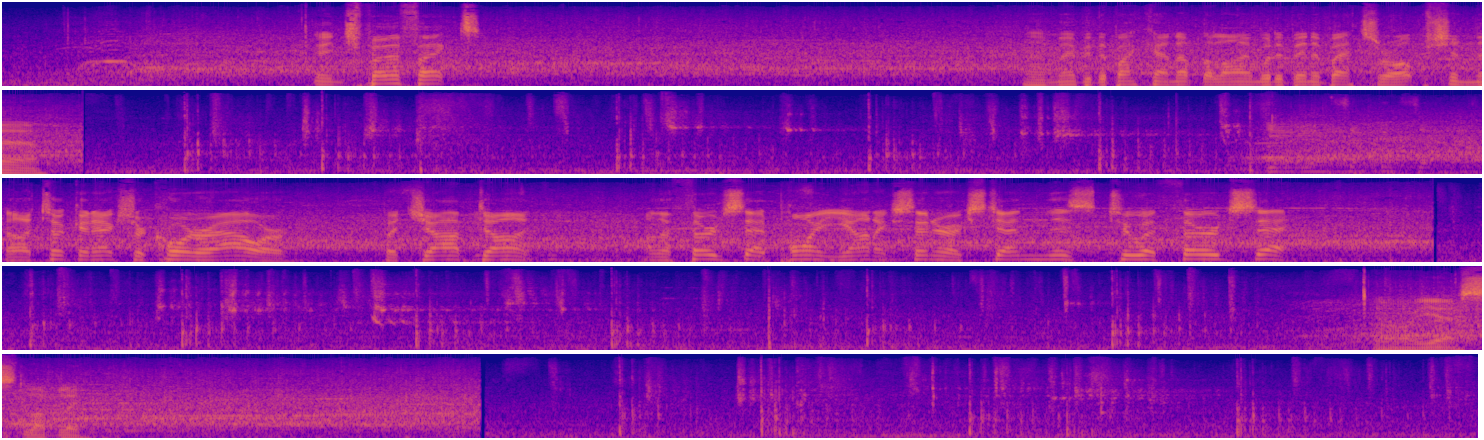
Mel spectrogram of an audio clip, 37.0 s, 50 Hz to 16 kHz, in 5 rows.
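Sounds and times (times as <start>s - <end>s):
tennis ball bouncing: 8.2s - 14.1s, 22.3s - 28.4s, 32.6s - 36.9s
shoe squeaks: 8.8s - 13.7s, 22.4s - 26.4s, 27.0s - 28.4s, 33.2s - 36.9s.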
